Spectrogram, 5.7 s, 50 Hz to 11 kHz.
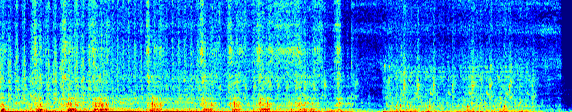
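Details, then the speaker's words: Pontoon boat engine, first start after sitting 10 years, battery going dead and starter suspected faulty: lumpy, uneven low rumble at irregular beats of three to four a second, fading out; it runs, but rough. "there you go it runs it lives battery's going dead so i'm not gonna kill the battery"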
